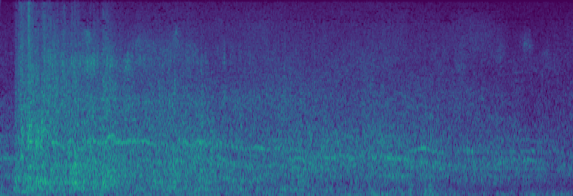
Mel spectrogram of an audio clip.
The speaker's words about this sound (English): Weather, like the roar of a powerful wind and the crash of lightning.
